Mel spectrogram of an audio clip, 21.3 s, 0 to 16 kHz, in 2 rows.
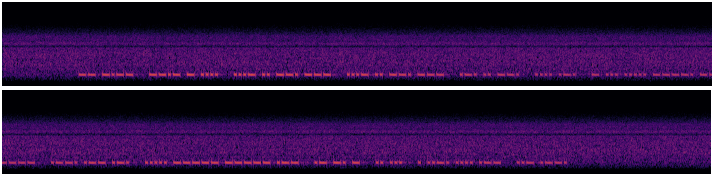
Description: Morse code, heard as a keyed tone, machine-sent, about 34 wpm, 510 Hz, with radio static and room echo. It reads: MY QTH VIGO VIGO RIG HR TS590 PWR 500W ANT IS EFHW UP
